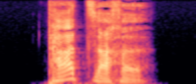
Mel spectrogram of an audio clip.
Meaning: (noun) fact (a true observation); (interjection) truly, that is the case, it's true
- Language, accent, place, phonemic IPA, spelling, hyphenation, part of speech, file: German, Germany, Berlin, /ˈtaːtˌzaxə/, Tatsache, Tat‧sa‧che, noun / interjection, De-Tatsache.ogg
